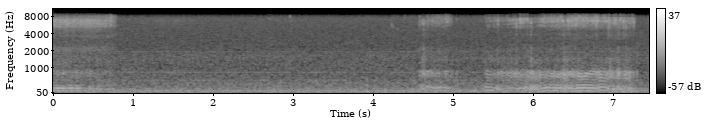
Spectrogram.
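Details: Pet Boston Terrier Pepe asleep at home, tongue out and eyes open, snoring; soft raspy breaths at the start, then after a quiet gap a longer rattling snore building toward the end, over low room hiss.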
